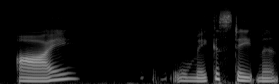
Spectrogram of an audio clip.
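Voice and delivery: imitated slow, restrained, held-back delivery. Retelling how she spoke with restraint: imitating slow restrained speech. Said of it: "she spoke so slowly".

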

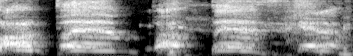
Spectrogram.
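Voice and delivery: very high-pitched, loud yelling. Retelling a theme park ride's story, imitating Christopher Lloyd yelling. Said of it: "Christopher Lloyd's voice saying".

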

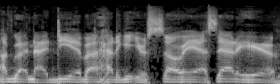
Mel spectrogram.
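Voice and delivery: low, whispery, bullfrog-like voice. A disembodied voice addresses the narrator in his cubbyhole; whispery chain-smoking bullfrog voice. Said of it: "The sound is a voice of indeterminate origin and gender".

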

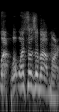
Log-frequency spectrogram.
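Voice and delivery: put-on thick Brooklyn accent. Retelling waking Larry up; Larry answers Mark in a thick Brooklyn accent. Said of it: "he had this thick Brooklyn accent".

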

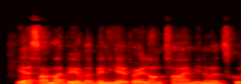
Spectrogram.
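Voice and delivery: plain

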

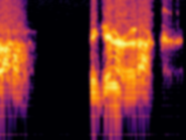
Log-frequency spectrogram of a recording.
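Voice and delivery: very high, squeezed, creaky, dry delivery. Quoting a favorite movie line: Mister Miyagi voice. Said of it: "And he goes".

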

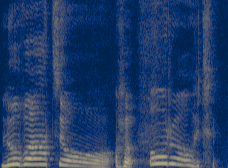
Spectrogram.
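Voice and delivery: imitated thick Birmingham accent shouting. Recalling someone shouting a name at a competition, retelling a thick Brummie shout. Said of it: "in a really thick Brummie accent".

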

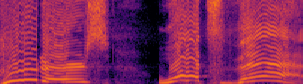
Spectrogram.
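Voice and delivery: very high, shrill, top-of-the-lungs shout. Retelling asking loudly in class as a child: imitating own past yell at full volume. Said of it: "yell at the top of my lungs".

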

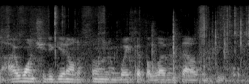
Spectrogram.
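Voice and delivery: ordinary delivery

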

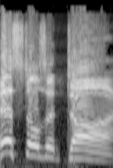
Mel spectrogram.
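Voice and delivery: mock dramatic, loud, high, slow bellowing cry.

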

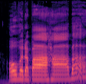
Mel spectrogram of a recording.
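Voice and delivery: exaggerated pop-style Maine accent. Comparing the real down east Maine accent with the pop-culture one, pop-culture Maine accent. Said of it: "the accent in popular culture".

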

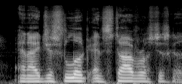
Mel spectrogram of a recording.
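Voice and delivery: plain

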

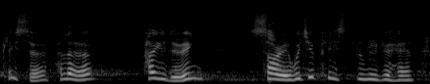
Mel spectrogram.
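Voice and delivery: put-on proper English accent. Contrasting how a man would rebuke a kid in church in England: mock proper English accent. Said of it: "in proper English".

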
